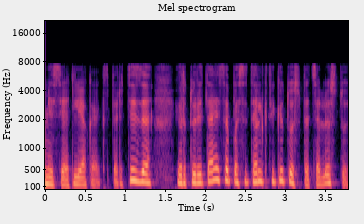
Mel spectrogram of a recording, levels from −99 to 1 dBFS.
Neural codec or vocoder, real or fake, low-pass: none; real; 7.2 kHz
